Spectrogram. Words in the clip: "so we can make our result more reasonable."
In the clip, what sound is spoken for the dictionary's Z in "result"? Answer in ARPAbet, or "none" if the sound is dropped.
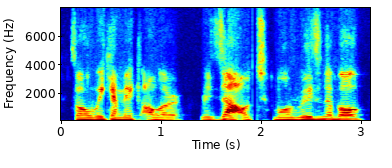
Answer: Z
